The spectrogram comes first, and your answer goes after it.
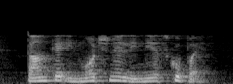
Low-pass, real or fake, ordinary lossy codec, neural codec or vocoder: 19.8 kHz; fake; AAC, 16 kbps; vocoder, 48 kHz, 128 mel bands, Vocos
